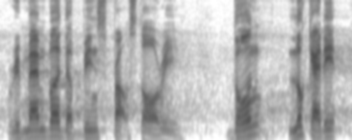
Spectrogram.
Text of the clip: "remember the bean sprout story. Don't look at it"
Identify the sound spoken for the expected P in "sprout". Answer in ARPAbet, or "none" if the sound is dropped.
P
